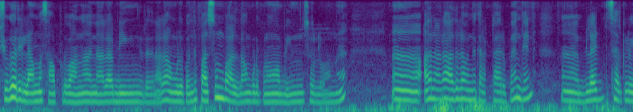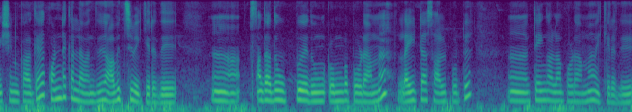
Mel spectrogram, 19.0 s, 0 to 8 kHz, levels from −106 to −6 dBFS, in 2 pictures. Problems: none marked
